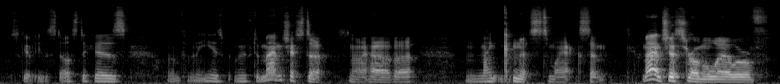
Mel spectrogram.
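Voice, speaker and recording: British male streamer, bright tone, casual chat-reading, easy chuckles. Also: medium pitch, normal speed, creaky. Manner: chatty, chuckles often, answers chat. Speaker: game streamer.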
